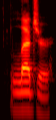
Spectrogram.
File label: "ledger", English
